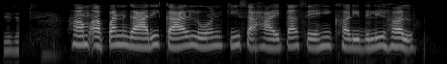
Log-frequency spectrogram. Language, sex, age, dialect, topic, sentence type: Magahi, female, 25-30, Central/Standard, banking, statement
